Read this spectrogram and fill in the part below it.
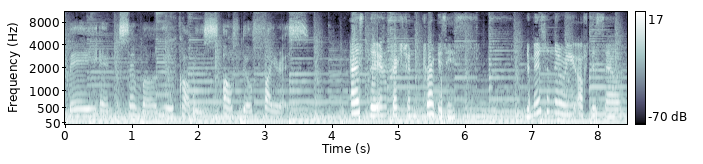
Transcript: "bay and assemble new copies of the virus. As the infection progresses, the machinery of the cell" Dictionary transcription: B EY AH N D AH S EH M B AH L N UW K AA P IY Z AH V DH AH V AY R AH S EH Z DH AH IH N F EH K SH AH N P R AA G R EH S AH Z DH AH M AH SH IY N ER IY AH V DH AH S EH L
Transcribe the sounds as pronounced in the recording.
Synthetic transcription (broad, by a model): B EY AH N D AH S EH M B AH L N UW K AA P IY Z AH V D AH F AY R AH S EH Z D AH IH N F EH K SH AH N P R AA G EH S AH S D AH M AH S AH N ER IY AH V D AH S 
